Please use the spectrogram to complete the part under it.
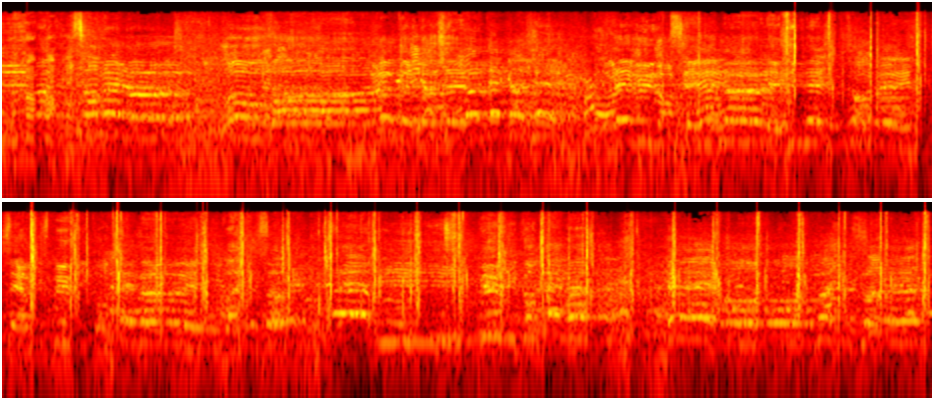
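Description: A crowd of men and women sings and chants loudly outdoors.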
